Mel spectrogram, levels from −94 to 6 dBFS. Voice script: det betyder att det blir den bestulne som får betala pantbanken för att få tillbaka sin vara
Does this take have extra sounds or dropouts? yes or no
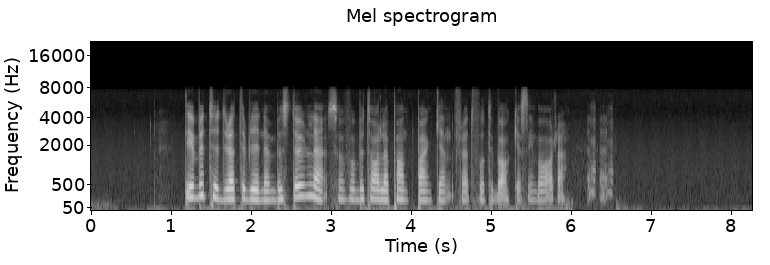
yes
